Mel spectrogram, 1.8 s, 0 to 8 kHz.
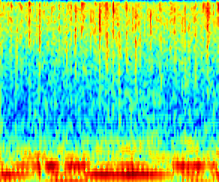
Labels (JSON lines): {"label": "biophony, midshipman", "recorder": "SoundTrap 500"}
